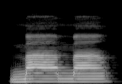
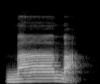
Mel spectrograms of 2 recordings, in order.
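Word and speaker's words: 妈妈: fois le même caractère, on dit pas mama. Vous vous souvenez, j'ai pas dit mama, j'ai dit mama. mama Alors ça, c'est une particularité en chinois mandarin. Parfois, un caractère va se prononcer avec le ton dit neutre.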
